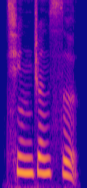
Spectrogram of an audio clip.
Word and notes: 清真寺: qīng zhēn sì

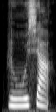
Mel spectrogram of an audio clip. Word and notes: 如下: rú xià

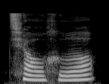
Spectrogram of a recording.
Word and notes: 巧合: qiǎo hé

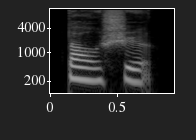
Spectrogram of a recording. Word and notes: 倒是: dào shi

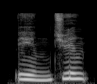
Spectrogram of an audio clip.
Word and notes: 领军: lǐng jūn

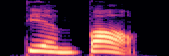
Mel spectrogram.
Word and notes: 电报: diàn bào

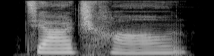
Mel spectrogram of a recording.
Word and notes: 家常: jiā cháng

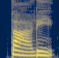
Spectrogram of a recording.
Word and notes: 大力: dà lì

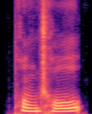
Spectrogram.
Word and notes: 统筹: tǒng chóu

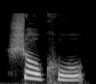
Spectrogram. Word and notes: 受苦: shòu kǔ

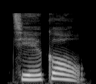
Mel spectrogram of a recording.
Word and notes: 结构: jié gòu

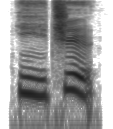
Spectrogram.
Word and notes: 以至: yǐ zhì

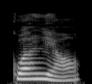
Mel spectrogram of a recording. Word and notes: 官僚: guān liáo

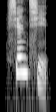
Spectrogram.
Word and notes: 掀起: xiān qǐ

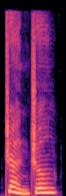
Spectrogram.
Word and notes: 战争: zhàn zhēng

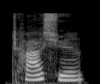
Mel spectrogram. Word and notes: 查询: chá xún

